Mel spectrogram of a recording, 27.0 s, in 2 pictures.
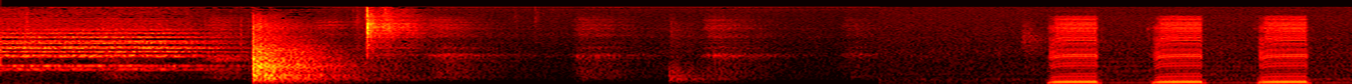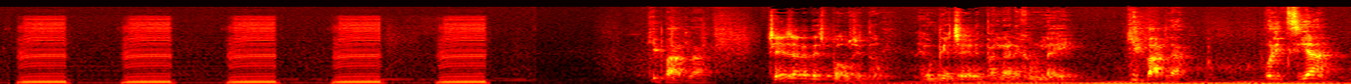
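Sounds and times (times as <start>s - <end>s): phone vibrating on wooden table: 10.5s - 18.4s.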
